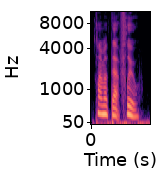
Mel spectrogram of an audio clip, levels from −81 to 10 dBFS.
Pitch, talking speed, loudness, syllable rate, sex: 195 Hz, 200 wpm, -15 LUFS, 4.8 syllables/s, female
